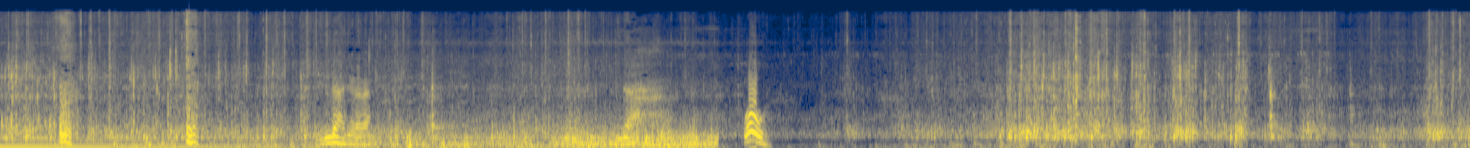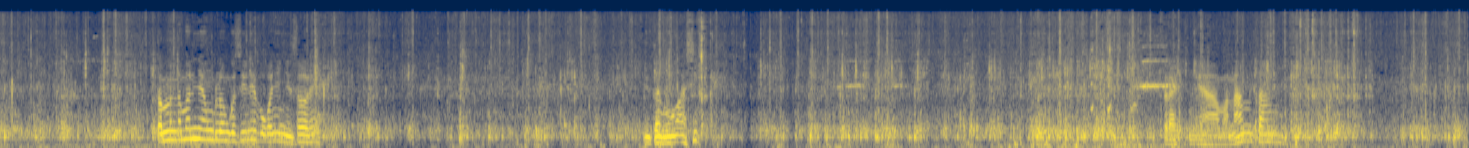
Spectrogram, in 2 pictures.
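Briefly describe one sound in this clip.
Bicycle tyres roll and crunch over a bumpy dirt trail.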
